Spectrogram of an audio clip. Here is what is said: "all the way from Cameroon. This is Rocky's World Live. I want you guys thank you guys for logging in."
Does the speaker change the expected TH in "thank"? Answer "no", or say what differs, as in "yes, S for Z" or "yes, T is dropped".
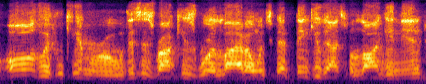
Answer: no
